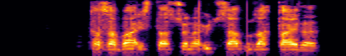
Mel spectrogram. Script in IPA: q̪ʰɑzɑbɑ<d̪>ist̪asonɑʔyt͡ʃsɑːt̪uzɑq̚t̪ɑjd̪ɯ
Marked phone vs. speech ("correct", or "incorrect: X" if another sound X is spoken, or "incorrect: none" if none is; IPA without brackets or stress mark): incorrect: none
